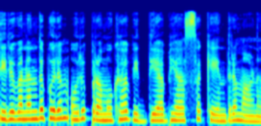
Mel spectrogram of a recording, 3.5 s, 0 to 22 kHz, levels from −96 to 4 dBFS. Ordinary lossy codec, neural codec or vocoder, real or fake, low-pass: none; none; real; 14.4 kHz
